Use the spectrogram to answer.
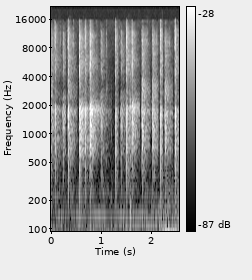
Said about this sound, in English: if everybody can give a round of applause to MetaCoach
